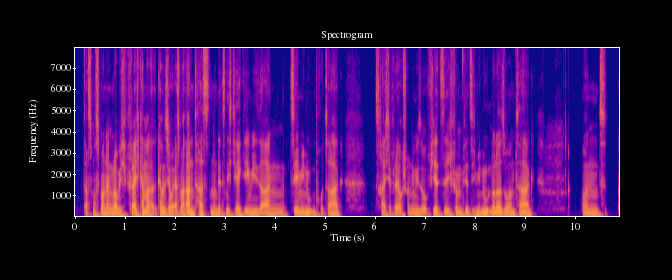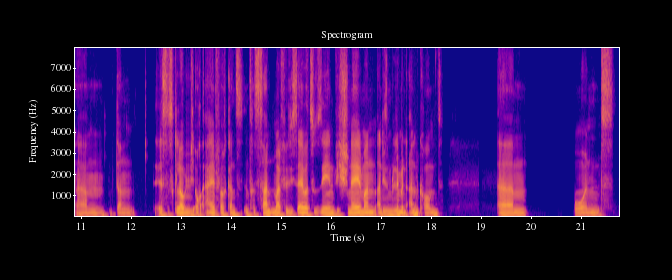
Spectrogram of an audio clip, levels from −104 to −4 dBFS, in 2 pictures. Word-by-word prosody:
das - - -3
muss 105 -2 -2
man 100 0 +1
dann, 95 +1 +1
glaube 100 0 +3
ich 100 0 -4
vielleicht 100 +1 +2
kann 115 - +3
ma 100 - +2
kann 115 - -1
man - - +3
sich 105 - +2
auch 100 - +2
erst 100 +2 0
mal 100 - +4
rantasten 120 0 +3
und 105 - -1
jetzt 95 0 -3
nicht 110 -2 -3
direkt 100 0 0
irgendwie 100 +1 0
sagen: 95 +1 -1
„10 100 -2 +1
Minuten 105 +2 0
pro 100 - -9
Tag.“ 110 +4 -1 0.6
Es - - -7
reicht 95 +2 -2
ja 105 - -7
vielleicht 90 -3 -1
auch 95 - -7
schon 85 -3 -6
irgendwie 95 +1 -1
so 90 0 -2
40, 95 -1 0
45 100 -1 -2
Minuten 105 +2 +1
oder 115 0 +4
so 110 0 -1
am 115 +2 -1
Tag. 120 +4 +1 1.0
Und, 95 +2 -3 0.3
ähm, 95 +1 -6
dann 90 -9 -7 0.4
ist 105 0 -1
es, 100 -2 -1
glaube 105 0 +4
ich, 100 - -4
auch - - -3
einfach 105 -1 -1
ganz 100 +1 -2
interessant, 105 0 0
mal 105 - +4
für 100 0 -4
sich 95 +1 -3
selber 105 0 +5
zu 100 -3 -3
sehen, 100 +2 +2
wie 95 - -5
schnell 110 +2 +5
man 110 -2 +3
an 100 - -2
diesem 100 0 -1
Limit 105 +1 +1
ankommt 115 - -2 1.1
ähm, 95 -1 +1 0.9
und 90 +3 -3
100 Hz, 185 wpm, -31 LUFS, 95-110 Hz, 1.1 s, selber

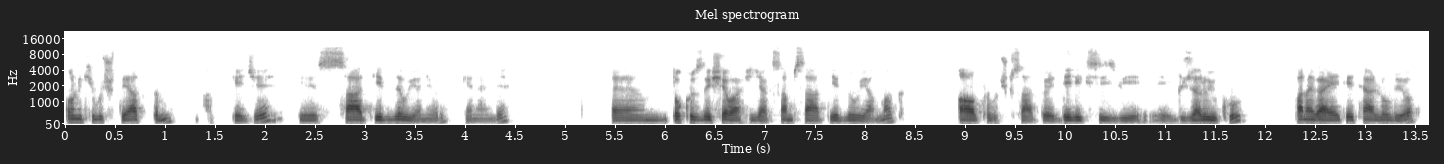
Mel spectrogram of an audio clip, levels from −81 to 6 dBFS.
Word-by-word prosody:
00.30'da 125 -4 -1
yattım 115 +1 0 0.3
ha - - -21 0.2
gece, 125 - -2 0.3
ııı, 105 0 0
saat 115 +1 +3
07.00'da 115 +1 +2
uyanıyorum 95 -3 -4
genelde, 90 - -10 1.0
ımm, 105 0 -2
09.00'da 120 -2 +2
işe 120 +1 +3
başlayacaksam 105 +1 0
saat 105 -1 -1
07.00'da 105 0 0
uyanmak, 95 -4 -3 0.5
6,5 110 -3 +3
saat, 95 -2 -3
böyle, 95 -3 -1
deliksiz 105 -2 0
bir, 95 -1 -3
iii, 95 -2 -10
güzel 110 +1 +1
uyku 110 -3 +2 0.5
bana 120 -2 +5
gayet 110 -1 +5
yeterli 115 -1 +1
oluyor. 105 -2 0
110 Hz, 125 wpm, -23 LUFS, 100-115 Hz, 1.0 s, bana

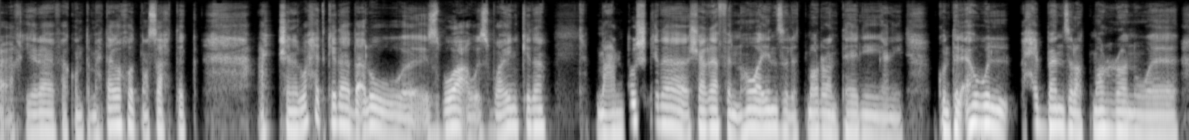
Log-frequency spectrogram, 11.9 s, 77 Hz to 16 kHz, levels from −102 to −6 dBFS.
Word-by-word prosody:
الأخيرة، 105 +1 -2
فكنت 100 0 -6
محتاج 100 +7 -1
آخُد 130 -2 +1
نصيحتِك، 105 0 -2 0.8
عشان 115 - +3
الواحد 130 +7 0
كده 140 -1 +2
بقى 115 -2 +1
له 115 -6 +1 0.3
أسبوع 115 +6 +2
أو 95 +1 -5
أسبوعين 110 +4 0
كده 125 0 0 0.5
ما 105 0 +1
عندهوش 110 +10 +1
كده 135 -6 +1
شَغَف 120 +2 +2
إن 100 -3 +1
هو 120 +3 +3
ينزل 115 -2 +2
يتمرَّن 105 0 -1
تاني، 105 -2 -1
يعني 90 -1 -4 0.3
كنت 115 0 +1
الأول 130 -1 +4
باحب 135 -2 -3
أنزل 125 -3 +3
أتمرَّن 115 0 +1
و 100 -1 -1
115 Hz, 150 wpm, -23 LUFS, 105-125 Hz, 0.8 s, الأول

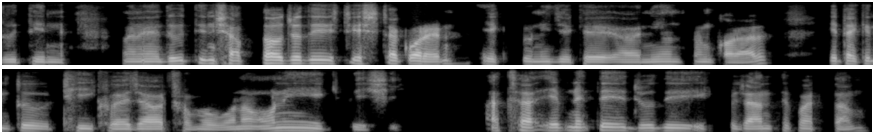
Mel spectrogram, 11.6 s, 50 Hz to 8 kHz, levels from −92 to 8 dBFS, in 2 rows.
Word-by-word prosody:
২-৩ 110 0 -3 0.5
মানে 115 0 -1 0.2
২-৩ 140 +3 +1
সপ্তাহও 145 +2 +6
যদি 155 +1 +5 0.2
চেষ্টা 140 0 +5
করেন 115 -4 +8 0.3
একটু 120 - -12
নিজেকে 110 -1 -3 0.2
আ - - 0 0.2
নিয়ন্ত্রণ 110 0 -5
করার 100 +7 +2 0.5
এটা 130 - +4
কিন্তু 125 0 -2 0.3
ঠিক 115 -2 -3
হয়ে 105 -1 +1
যাওয়ার 110 0 +3
সম্ভাবনা 100 +1 -3 0.2
অনেক 135 -3 -1 0.2
বেশি। - - -5 0.7
আচ্ছা, 145 - +1 0.2
এমনিতে 145 +2 0 0.2
যদি 130 0 -2 0.2
একটু - - -17
জানতে 115 +2 0
পারতাম, 110 -4 -3
115 Hz, 135 wpm, -26 LUFS, 110-135 Hz, 0.7 s, করেন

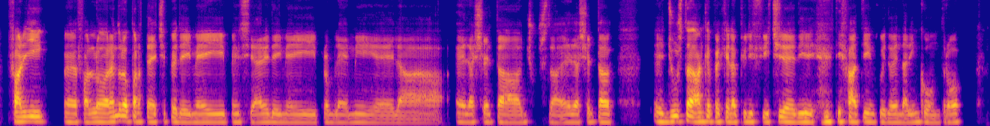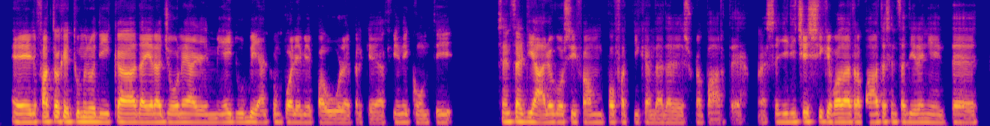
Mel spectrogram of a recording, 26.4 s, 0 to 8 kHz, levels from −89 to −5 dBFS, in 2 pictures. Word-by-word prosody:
fargli 115 0 +6 0.2
ehm, 100 -2 +1
farlo 105 +1 +3
renderlo 125 +3 +7
partecipe 105 -1 0
dei 100 -1 +1
miei 100 0 +1
pensieri, 100 0 -3
dei 100 -2 -3
miei 95 -1 -4
problemi 95 0 -6
è 90 -1 -6
la 85 -1 -5
è 100 - -2
la 95 0 0
scelta 95 -2 0
giusta, 90 -4 -7
è 95 +1 -4
la 95 0 +1
scelta 100 -2 +2 0.5
ehm, 105 -3 0
giusta, 120 +2 +7
anche 110 +4 +5
perché 110 0 0
la 100 -1 +4
più 105 - -6
difficile, 105 0 +1
di 105 -1 +3 0.2
di 110 - -2
fatti 105 -1 +3
in 100 -1 -1
cui 100 -1 -5
devo 95 0 -1
andare 95 -1 -3
incontro, 100 -1 -3 0.4
e 100 0 +5
il 100 0 +2
fatto 110 +2 +4
che 115 -2 +3
tu 110 - -2
me 110 0 +1
lo 110 -1 +2
dica, 100 0 +3
dai 100 0 +4
ragione 100 0 +1
ai 95 -1 -1
miei 95 +1 -4
dubbi, 105 +1 -3
e 100 - -1
anche 100 +3 -10
un 100 - -9
po' - - 0
alle 95 0 -1
mie 95 -1 -7
paure, 90 -1 -3
perché 85 0 -11
alla 85 -1 -6
fine 100 -1 -9
dei 95 -1 -5
conti, 95 0 -8 0.6
senza 105 +1 +1
il 105 - 0
dialogo 100 -2 +1
si 95 0 -3
fa 95 - -5
un 95 0 -7
po' 100 - +1
fatica 90 -1 -8
andare 90 -1 -6
da 90 0 -6
nessuna 90 -1 -9
parte. - - -11
Eh, - - -10
se 100 - -6
gli 100 0 -3
dicessi 110 +2 0
che 110 -2 +1
vado 100 +1 +4
dall'altra 100 -1 +4
parte, 100 0 -3
senza 100 0 -3
dire 100 0 -4
niente, 95 0 -5
100 Hz, 190 wpm, -24 LUFS, 95-105 Hz, 0.6 s, renderlo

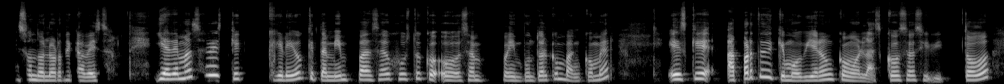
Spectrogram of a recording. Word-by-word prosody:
Es 200 +1 -6
un 215 - 0
dolor 190 0 0
de 205 0 -8
cabeza, 175 -1 -2 0.4
y 255 - +5
además, 260 +7 +5
¿sabes 435 -1 +5
qué?, 255 0 -3 0.2
creo 205 +7 +1
que 270 - -4
también 195 +3 0
pasa 220 +2 +1
justo 245 +1 -5
co - - +2
o 185 -1 0
sea, 195 +2 -3
en 195 -1 -9 0.2
en 180 -1 -3
puntual 180 +3 -3
con 255 -1 -3
Bancomer, 185 - -4 0.5
es 235 0 +6
que, 260 +1 +3 0.2
aparte 275 - +4
de 330 -3 +1
que 200 - 0
movieron 185 +5 +1
como 190 -7 0
las - - -3
cosas 205 +1 -2
y - - -6
bi 275 0 -13
todo, 210 +10 +3
205 Hz, 205 wpm, -20 LUFS, 190-250 Hz, 0.5 s, es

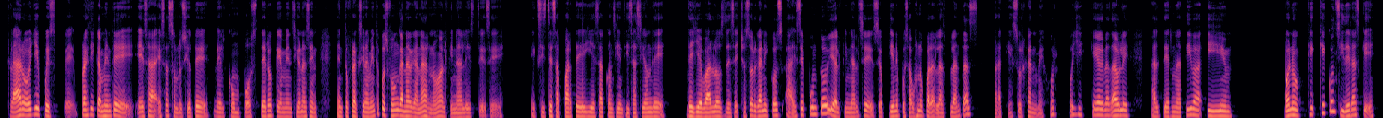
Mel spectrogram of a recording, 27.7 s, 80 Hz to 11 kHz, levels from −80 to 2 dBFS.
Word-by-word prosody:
Claro, 150 +5 +5
oye, 175 +3 +4
pues, 140 -5 0
eh, - - -8
prácticamente 150 -5 +2 0.2
esa 135 +1 +2
esa 130 +4 -3
solución 120 -3 -2
de 140 +2 +2
del 125 -3 -4
compostero 125 +4 -1
que 130 -2 0
mencionas 125 +2 -2
en 125 -3 -1 0.4
en 130 -1 -1
tu 135 - +1
fraccionamiento, 130 - 0
pues, 170 -5 0
fue 150 - +1
un 155 - +2
ganar, 135 -3 +4
ganar, 125 +3 +2
¿no? 115 +4 0
Al 130 -3 -1
final, 115 0 -2
este, 120 0 -5
se - - -9 0.5
existe 130 +2 -2
esa 125 -2 +2
parte, 125 +2 +2
y 130 -1 0
esa 125 +1 0
concientización 120 0 -1
de 125 0 0 0.4
de 135 -1 +5
llevar 125 -1 +5
los 130 0 +2
desechos 125 +3 -5
orgánicos 150 +1 +2
a - - -1
ese 150 +6 -1
punto. 190 +5 +2
Y - - +4
al 125 -2 +2
final 125 0 -3
se 150 -1 0
se - - -5
obtiene, 135 +2 0
pues, 125 - -6
abono 140 +4 -1
para 135 -4 +2
las 115 +2 -2
plantas, 160 +8 -2 0.3
para - - -7
que 115 - -14
surjan 125 -4 -4
mejor. 170 - -8 0.2
Oye, 180 -2 -5
qué 170 -1 +1
agradable 155 -1 +3 0.4
alternativa. 130 +6 0
Y 140 -1 +3 1.2
bueno, 155 +1 +4
¿qué 185 -1 -4
qué 225 0 -3
consideras 165 - +1
que 140 -4 -4
135 Hz, 145 wpm, -23 LUFS, 125-155 Hz, 1.2 s, Claro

